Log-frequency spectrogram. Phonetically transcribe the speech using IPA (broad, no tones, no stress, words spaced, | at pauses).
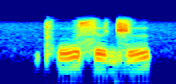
ʈʰusɯd͡ʒɯ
